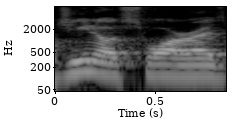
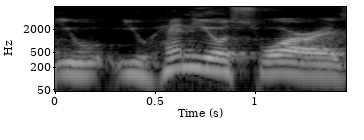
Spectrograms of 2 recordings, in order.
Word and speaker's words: Eugenio Suarez: I know usually most people call him Gino Suarez, but Eugenio Suarez, I believe, is the proper pronunciation here.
